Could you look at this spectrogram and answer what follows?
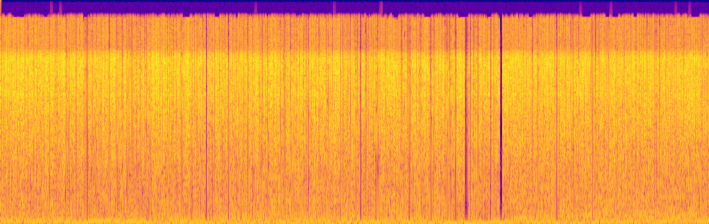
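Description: Small FPV quadcopter in flight: its motors as a loud, harsh, distorted buzz, with a low steady hum underneath.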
